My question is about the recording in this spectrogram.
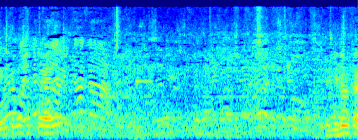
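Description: Crowd chatter: several men's voices talking over one another, busiest in the first second and a half.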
